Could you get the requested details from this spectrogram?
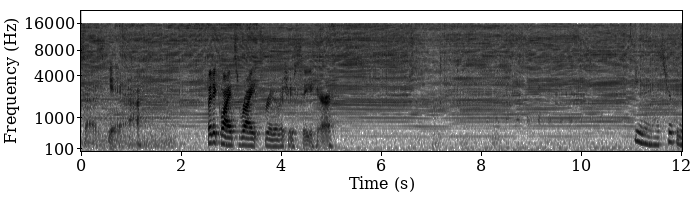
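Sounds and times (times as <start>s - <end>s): hair clipper buzzing: 0.0s - 12.0s.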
